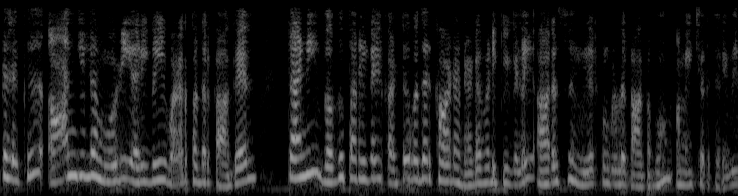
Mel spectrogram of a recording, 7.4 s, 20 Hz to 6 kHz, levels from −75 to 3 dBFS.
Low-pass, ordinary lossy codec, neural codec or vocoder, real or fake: 5.4 kHz; none; codec, 44.1 kHz, 2.6 kbps, DAC; fake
